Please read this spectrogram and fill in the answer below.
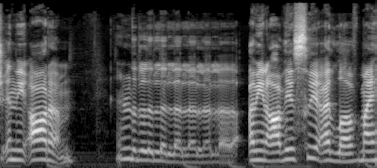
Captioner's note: silly babbling noise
